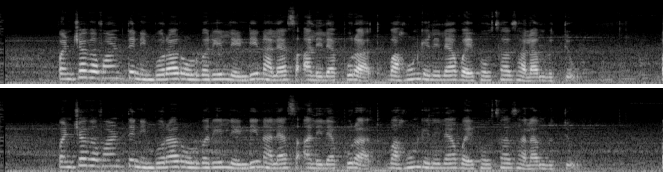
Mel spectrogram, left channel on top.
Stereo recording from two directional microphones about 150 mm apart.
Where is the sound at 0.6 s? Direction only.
15° left (ahead or behind).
